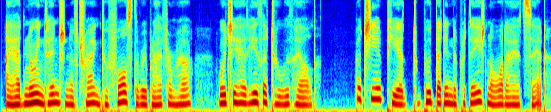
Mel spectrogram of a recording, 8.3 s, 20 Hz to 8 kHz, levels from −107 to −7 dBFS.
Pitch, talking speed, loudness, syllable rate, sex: 175 Hz, 210 wpm, -16 LUFS, 6.0 syllables/s, female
